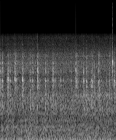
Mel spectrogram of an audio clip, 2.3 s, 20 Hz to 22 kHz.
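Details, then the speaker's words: 2003 Infiniti FX45, 208,000 miles, at idle after a 2-mile drive: sharp regular metallic knock about six or seven times a second; seller advises towing rather than driving it. "Yeah, see, there it goes. You can hear it slightly. But I did, you know, drive the car over here about 2 or so miles, and it runs. But I suggest you not to drive it back. Probably needs to be towed."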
